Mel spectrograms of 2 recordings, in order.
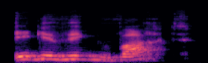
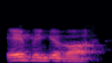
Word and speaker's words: Ewige Wacht: I'm going to try to pronounce it. Ewig Wacht. Is it close enough? Nearly, yes. Ewige Wacht.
